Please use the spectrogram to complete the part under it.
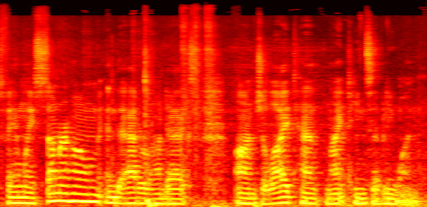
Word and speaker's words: Adirondacks: So the last story I have is in the Adirondacks. Did I say that right? – Sounded right.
